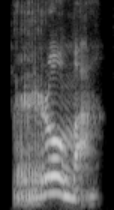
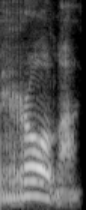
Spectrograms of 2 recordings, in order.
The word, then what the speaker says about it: Roma: Por ejemplo, Roma, Rusia, República Dominicana. So you will roll it a little longer at the beginning of the words. No, Roma, Rusia, República Dominicana.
